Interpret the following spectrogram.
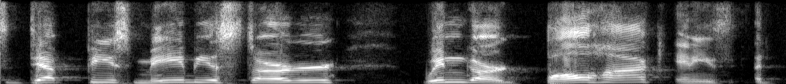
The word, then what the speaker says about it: Wingard: I heard him pronounce it Winnegard. No. Yeah. It is not Winnegard. Who pronounced it Winnegard? So they're on CBS, and they're pronouncing it Winnegard. They said it wrong. It is freaking Wingard from Wyoming.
